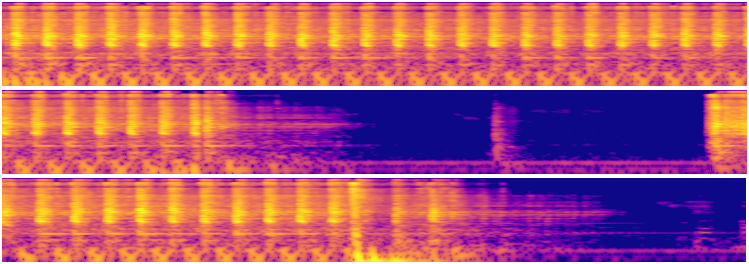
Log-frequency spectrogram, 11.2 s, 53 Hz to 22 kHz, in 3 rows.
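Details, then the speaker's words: 1995 Polaris Trail Boss 250 that cranks but won't start: steady cranking chuff about three per second, then a second attempt ends in a sharp pop; backfires on every start attempt. "yep blew it apart again every time she tries to start"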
